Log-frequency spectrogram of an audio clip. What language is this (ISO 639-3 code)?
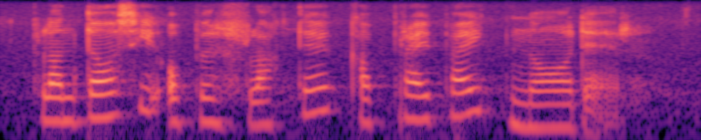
afr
